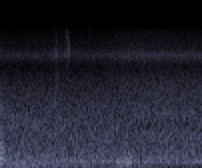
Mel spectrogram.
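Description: Steady rush of a fast river running high through whitewater, with wind on the microphone.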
